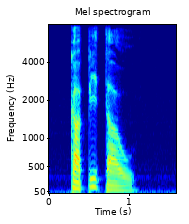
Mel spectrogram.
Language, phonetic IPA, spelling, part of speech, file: Polish, [kaˈpʲitaw], kapitał, noun, Pl-kapitał.ogg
